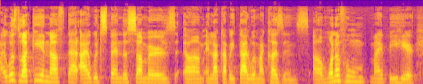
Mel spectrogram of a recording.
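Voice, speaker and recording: Hardly pausing, a woman talks at a moderate pace. Her pitch is medium, with ordinary variation. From US, Dominican American family. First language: Spanish. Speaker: panelist. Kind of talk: panel discussion.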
